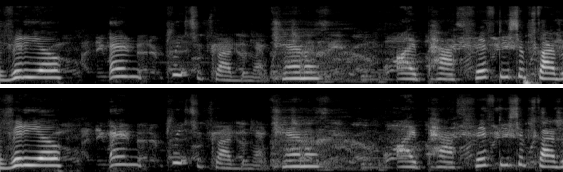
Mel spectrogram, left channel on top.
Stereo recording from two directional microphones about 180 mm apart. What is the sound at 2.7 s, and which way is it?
Speech, 10° left (ahead or behind).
